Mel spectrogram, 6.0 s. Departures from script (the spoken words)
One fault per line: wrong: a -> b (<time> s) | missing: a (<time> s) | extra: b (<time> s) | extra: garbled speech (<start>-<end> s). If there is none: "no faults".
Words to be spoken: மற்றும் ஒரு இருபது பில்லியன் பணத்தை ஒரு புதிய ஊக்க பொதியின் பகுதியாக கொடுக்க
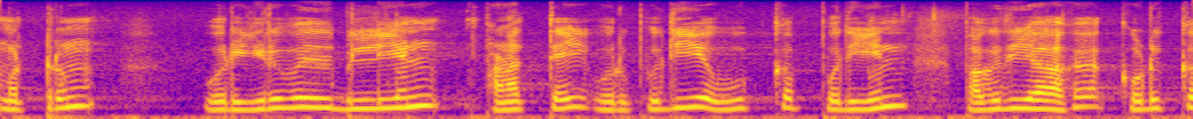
no faults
